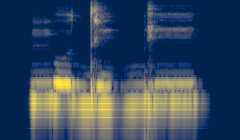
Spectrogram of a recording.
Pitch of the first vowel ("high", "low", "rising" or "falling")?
high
